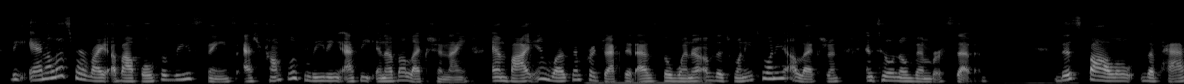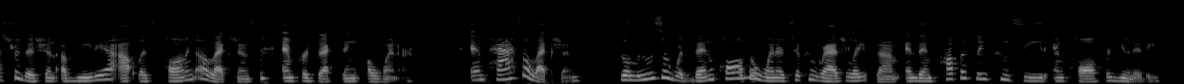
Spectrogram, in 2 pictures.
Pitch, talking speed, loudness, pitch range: 155 Hz, 170 wpm, -38 LUFS, 145-215 Hz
